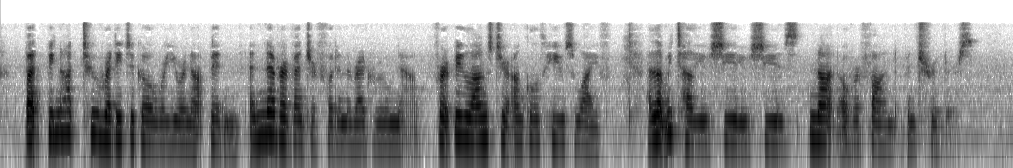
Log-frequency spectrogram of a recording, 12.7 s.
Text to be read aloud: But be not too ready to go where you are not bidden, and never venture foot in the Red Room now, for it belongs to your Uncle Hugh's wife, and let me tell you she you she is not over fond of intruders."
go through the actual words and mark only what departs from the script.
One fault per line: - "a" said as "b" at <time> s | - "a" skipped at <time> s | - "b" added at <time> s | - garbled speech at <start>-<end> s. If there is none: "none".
none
